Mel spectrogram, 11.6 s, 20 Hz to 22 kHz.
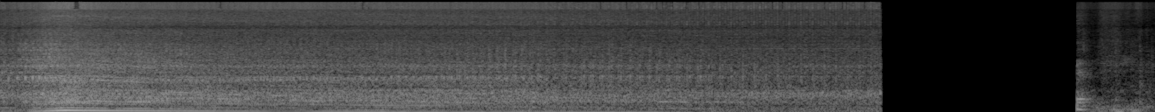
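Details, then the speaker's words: Kia Seltos petrol engine with 18,000 miles, dealer-serviced oil changes, burning about a quart of oil in two days, started and idling: dull, uneven knocking underneath; engine began knocking under 10k miles, subject of a Kia engine recall. "okay i'm fixing to start this thing up so you can hear the engine knock keep in mind 18 000 miles fixing to get a shot of the odometer to prove it"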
